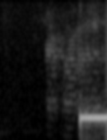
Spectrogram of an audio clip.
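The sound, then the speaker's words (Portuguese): A telephone tone sounds as a call is dialed: a steady, sustained electronic tone starts abruptly after a moment of faint noise and holds evenly to the end. “Vou fazer a ligação, tá, né? Vou ligar.”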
